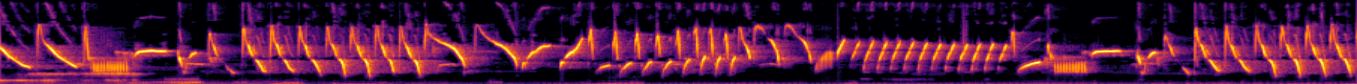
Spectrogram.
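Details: Tutor song of a canary for young birds to learn: sharp downslurred whistles, rapid rattling trills and a brief harsh buzzy burst, continuous and loud with steady bright high notes.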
